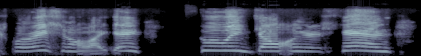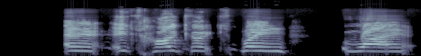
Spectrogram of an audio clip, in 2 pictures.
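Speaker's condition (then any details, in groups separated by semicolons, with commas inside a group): Spastic cerebral palsy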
